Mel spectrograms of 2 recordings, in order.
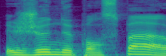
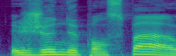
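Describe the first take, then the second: First: The negative word 'ne' is pronounced. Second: The same.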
